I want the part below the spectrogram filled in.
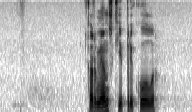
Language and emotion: Russian, neutral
